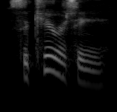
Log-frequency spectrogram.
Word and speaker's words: security: So it's the second syllable of the 4-syllable word.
